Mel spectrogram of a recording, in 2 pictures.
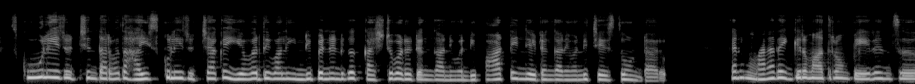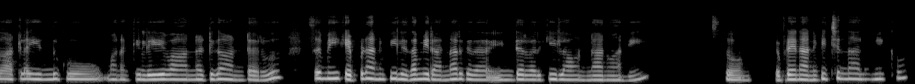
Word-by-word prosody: School 320 +1 +4
ఏజొచ్చిన 300 -1 +1
తర్వాత 260 +1 0
high 240 - +6
school 295 +3 +2
age 275 -2 -1
వచ్చాక 265 +4 -3 0.2
ఎవరిది 265 +2 +2
వాళ్ళు 260 0 +1
ఇండిపెండెంట్‌గా 255 +2 +2
కష్టపడటం 235 +1 0
కానివ్వండి, 205 0 -3
పార్ట్ 240 +1 -1
టైమ్ 255 -2 +1
చేయటం 225 -1 +2
కానివ్వండి, 210 +1 -2
చేస్తూ 210 +1 0
ఉంటారు. 170 -2 -7 0.7
కానీ 300 +1 +1 0.2
మన 240 - +2
దగ్గర 305 +3 +2
మాత్రం 295 +1 0
పేరెంట్స్ 255 - 0 0.2
అట్లా 250 - -2
ఎందుకు 245 +1 -2 0.4
మనకి 225 0 -5
లేవా 230 +1 +4
అన్నట్టుగా 225 +2 -1
అంటారు. 205 +2 -3 0.4
సో - - -4
మీకు 270 -1 +1
ఎప్పుడు 255 +6 -1
అనిపియలేదా? 240 -1 +1
మీరు 230 -2 +2
అన్నారు 245 +4 0
కదా! 215 -1 -1 0.2
ఇంటర్ 215 +1 0
వరకు 215 +3 -2
ఇలా 220 -1 0
ఉన్నాను 205 0 -3
అని, 195 +4 -7 0.8
సో - - -2 0.5
ఎప్పుడైనా 225 +2 +3
అనిపించిందా 255 +4 -1
అండి 240 0 -6
మీకు? 290 +4 -7
240 Hz, 150 wpm, -23 LUFS, 215-260 Hz, 0.8 s, high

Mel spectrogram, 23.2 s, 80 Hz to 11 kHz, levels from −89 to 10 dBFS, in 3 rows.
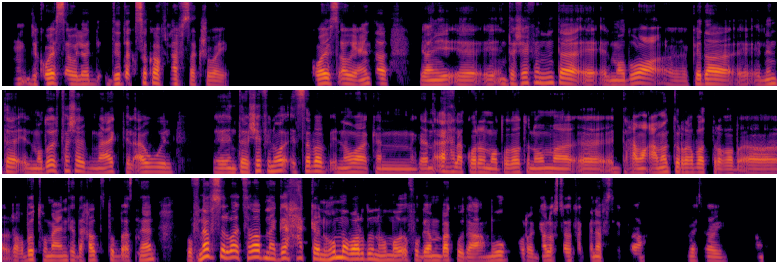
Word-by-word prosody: إمم. - - -10
دي 135 - -6
كويس 155 0 +5
أوي 140 - 0
اللي 135 +1 0
هو - - -2
اد 130 - -17
اديتك 140 +3 -2
ثقة 165 -1 +5
في 145 - -11
نفسك 125 -2 0
شوية. 115 -4 -4 0.8
كويس 150 +2 +4
أوي، 145 -3 +2
يعني 125 +3 0
أنت 150 -1 +1 0.3
يعني 125 +1 +1
آآ 125 +2 -3
أ - - -14
أنت 140 - -5
شايف 170 +2 -2
إن 165 -1 -3
أنت 170 0 -1
آآ 145 -5 +3
الموضوع 140 +7 +1 0.3
كده 140 -3 +3
إن 125 +1 -8
أنت 150 +2 -5
الموضوع 135 +2 0
الفشل 165 -2 -1
معاك 120 +5 -1
في - - -8
الأول، 140 -1 -2 0.4
أنت 125 +2 -2
شايف 170 +4 0
إن 155 - -2
هو 175 - +4
السبب 160 -3 +2
إن 120 +2 -7
هو 135 0 +2
كان 110 -2 -7
كان 120 +2 -4
أهلك 145 -4 +1
ورا 135 0 +2
الموضوع 125 0 -2
دوّة، 135 0 +2
إن 120 - -5
هم 120 +1 -1
آآ 115 0 -1
أنت 120 - -11
حم 115 - +1
عملت 130 +4 +1
الرغبة 130 -1 +1
ت - - -14
رغب 110 0 -3
آآ 110 0 -2
رغبتهم 140 -3 -1
يعني، 125 0 +2
إن 130 - -8
أنت 130 - -6
دخلت 135 0 0
طب 120 - -4
أسنان، 140 +4 -1 0.3
وفي - - -3
نفس 230 -1 +8
الوقت 215 -1 +5
سبب 215 0 +7
نجاحك 185 +3 +1
كان 165 -3 +4
هم 195 +6 +5
برضه، 165 0 +6
إن 155 - -3
هم 130 +1 -3
وقفوا 140 +1 -1
جنبك، 125 +1 +2
ودعموك، 115 +4 -1
ورجعوا 120 +4 -3
لك - - -6
ثقتك 125 - -4
في - - -6
نفسك - - -3 0.2
صح. - - -4 0.4
ده 120 - -7
صحيح. 110 -2 -4 0.3
آه. - - -16
135 Hz, 220 wpm, -26 LUFS, 120-150 Hz, 0.8 s, نفس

